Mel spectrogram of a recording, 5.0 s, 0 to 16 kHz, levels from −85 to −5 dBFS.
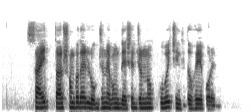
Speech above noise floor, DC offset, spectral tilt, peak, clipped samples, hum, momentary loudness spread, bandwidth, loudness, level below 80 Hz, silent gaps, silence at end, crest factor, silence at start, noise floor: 61 dB; under 0.1%; -6 dB/octave; -2 dBFS; under 0.1%; none; 6 LU; 7.8 kHz; -17 LUFS; -56 dBFS; none; 0.65 s; 16 dB; 0.55 s; -78 dBFS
